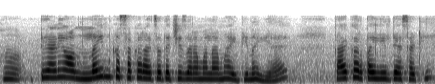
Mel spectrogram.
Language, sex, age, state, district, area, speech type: Marathi, female, 45-60, Maharashtra, Satara, urban, spontaneous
